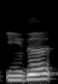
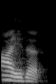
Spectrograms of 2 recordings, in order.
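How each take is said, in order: First: The first vowel sounds like "ee". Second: The first vowel sounds like "eye". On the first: "it can be pronounced as ईदर" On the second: "it can be pronounced as आइदर"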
